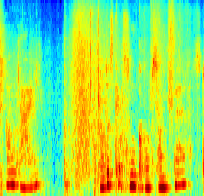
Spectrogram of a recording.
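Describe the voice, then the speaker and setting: Over noticeable background noise, a soft-spoken woman with a gentle tone talks at a medium pitch. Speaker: ASMR artist. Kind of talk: ASMR roleplay, student nurse, personal attention. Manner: soft-spoken, gentle.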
